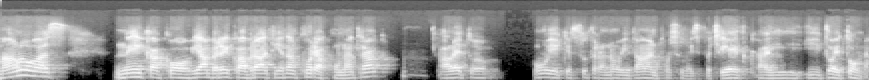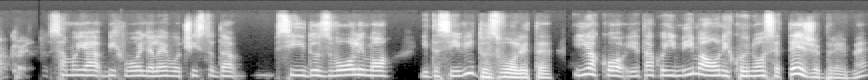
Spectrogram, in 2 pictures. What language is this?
Croatian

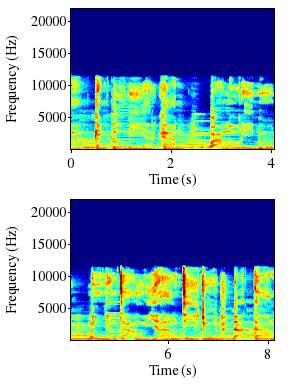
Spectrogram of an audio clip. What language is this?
Indonesian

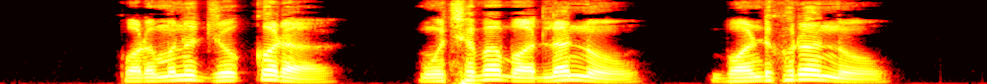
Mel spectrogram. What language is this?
Bangla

